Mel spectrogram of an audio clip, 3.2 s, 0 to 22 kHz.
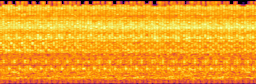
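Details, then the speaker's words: Audi A3 8P 2.0 TDI (BMM) diesel at idle after replacing the seized alternator overrunning clutch: steady, somewhat loud diesel clatter. The earlier knocking rattle is gone and the belt tensioner no longer jerks. "Ну всё, в общем, поменял. Конечно, что-то ещё он громковато работает, но хотя бы нет этого."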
